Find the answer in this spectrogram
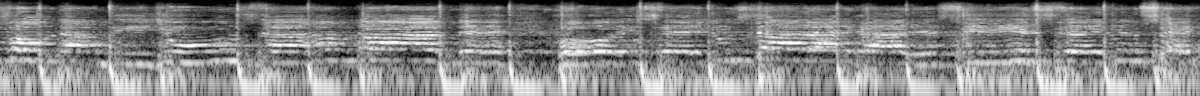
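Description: Live folk band playing: a woman sings a gliding melody into the microphone over a steady drum beat and folk instruments.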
